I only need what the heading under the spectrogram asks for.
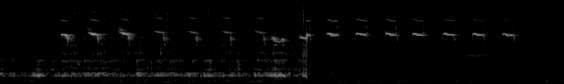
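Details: Duckling quacking: rapid high-pitched peeps about three per second, first over a low steady hum, then cleaner and evenly spaced after the hum stops abruptly.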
